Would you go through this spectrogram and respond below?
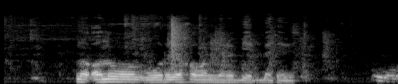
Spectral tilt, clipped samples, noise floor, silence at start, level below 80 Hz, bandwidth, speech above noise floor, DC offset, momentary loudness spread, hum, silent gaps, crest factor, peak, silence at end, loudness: -6.5 dB/octave; under 0.1%; -51 dBFS; 0.3 s; -52 dBFS; 11 kHz; 32 dB; under 0.1%; 14 LU; none; none; 16 dB; -6 dBFS; 0 s; -20 LUFS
